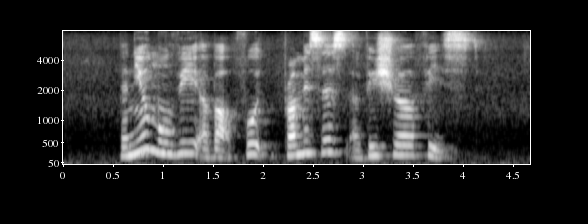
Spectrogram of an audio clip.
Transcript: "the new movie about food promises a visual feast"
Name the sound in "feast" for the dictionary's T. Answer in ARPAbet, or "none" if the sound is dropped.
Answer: T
